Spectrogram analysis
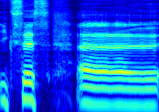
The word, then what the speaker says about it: XCSS: explique-nous ce qu'est ce projet xcss qui se prononce XS explique-nous un petit peu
